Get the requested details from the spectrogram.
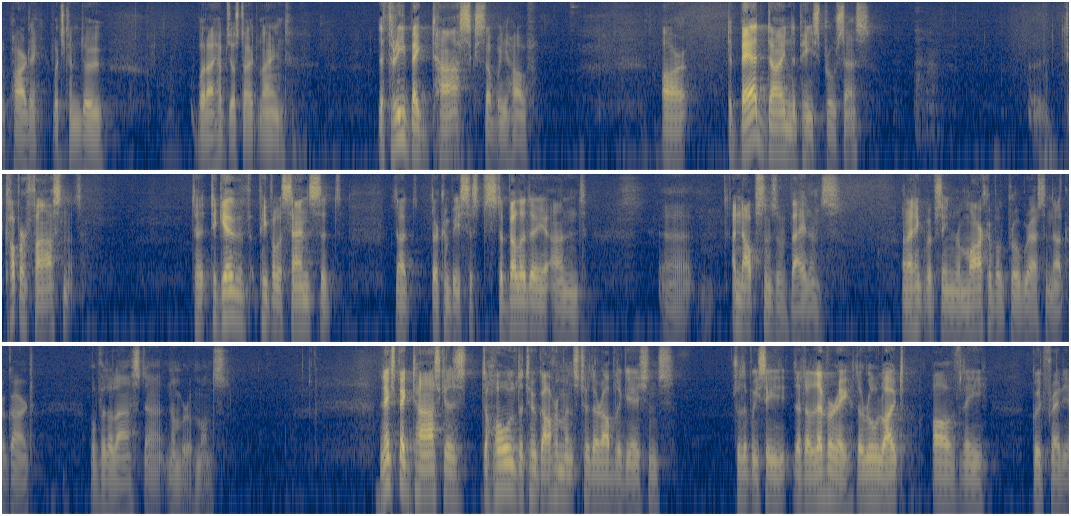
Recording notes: Recorded live at the ICA.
